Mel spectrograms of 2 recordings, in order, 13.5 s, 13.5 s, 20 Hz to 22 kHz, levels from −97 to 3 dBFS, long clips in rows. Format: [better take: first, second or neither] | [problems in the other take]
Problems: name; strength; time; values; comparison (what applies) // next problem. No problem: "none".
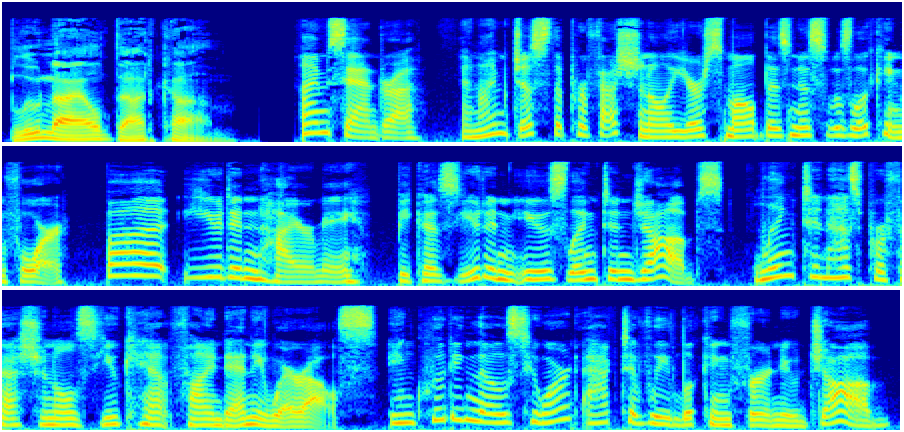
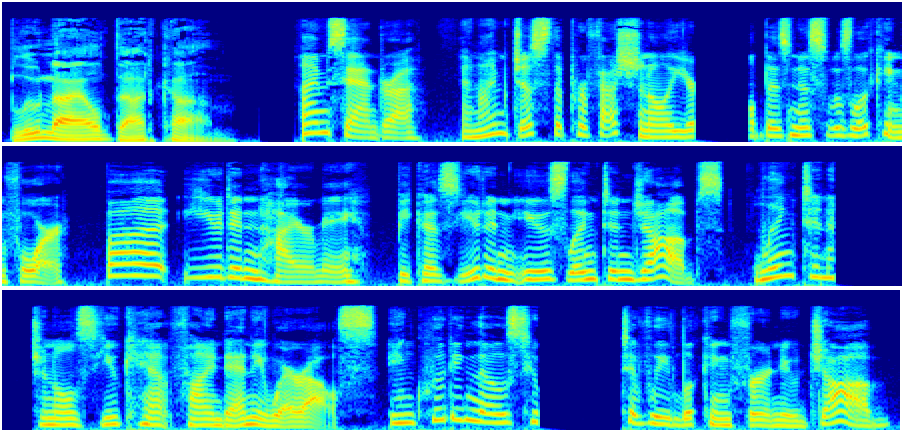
first | audio cutting out; at 3.5 s, at 8.5 s and at 12 s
